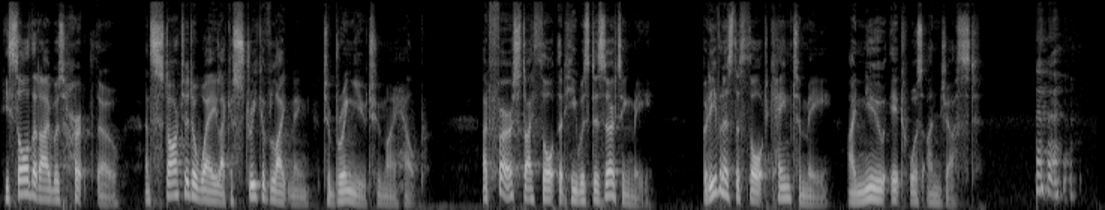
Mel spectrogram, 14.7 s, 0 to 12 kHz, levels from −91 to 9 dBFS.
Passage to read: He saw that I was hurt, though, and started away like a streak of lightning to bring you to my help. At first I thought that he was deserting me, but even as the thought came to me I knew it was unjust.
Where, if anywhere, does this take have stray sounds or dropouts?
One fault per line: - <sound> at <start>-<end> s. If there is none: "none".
- laugh at 13.8-14.4 s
